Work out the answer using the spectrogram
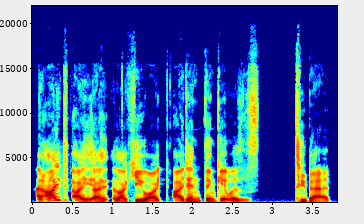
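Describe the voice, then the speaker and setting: A man co-hosting a casual film review podcast, animated and opinionated, often laughing. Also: fairly high pitch, normal speed, no echo, rough recording. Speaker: podcast co-host.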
